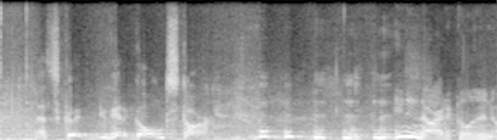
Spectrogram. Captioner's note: laughs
